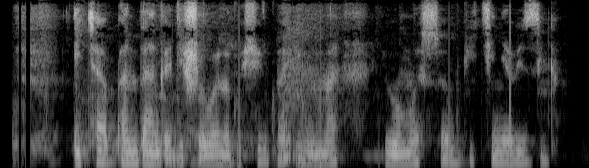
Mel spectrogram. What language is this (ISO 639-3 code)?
kin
